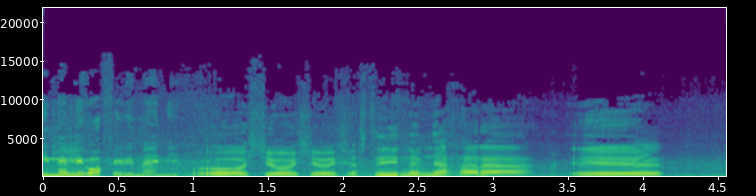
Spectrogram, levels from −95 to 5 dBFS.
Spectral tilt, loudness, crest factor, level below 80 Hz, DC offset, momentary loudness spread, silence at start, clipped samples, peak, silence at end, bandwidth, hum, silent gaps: -5.5 dB/octave; -19 LUFS; 16 dB; -44 dBFS; under 0.1%; 8 LU; 0 s; under 0.1%; -2 dBFS; 0 s; 12 kHz; none; none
